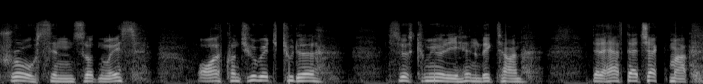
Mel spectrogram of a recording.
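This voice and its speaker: This speaker has a German accent. The pace is moderate. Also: man. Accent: German accent, mistaken for South African. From Germany. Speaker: cycling live streamer. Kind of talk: live race commentary. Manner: animated.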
